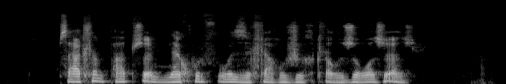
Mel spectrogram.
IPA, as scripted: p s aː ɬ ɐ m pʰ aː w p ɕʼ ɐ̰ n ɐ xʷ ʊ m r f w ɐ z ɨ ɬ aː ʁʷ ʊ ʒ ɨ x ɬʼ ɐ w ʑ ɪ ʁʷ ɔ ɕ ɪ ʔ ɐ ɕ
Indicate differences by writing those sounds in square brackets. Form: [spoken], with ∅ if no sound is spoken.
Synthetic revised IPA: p s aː ɬ ɐ m pʰ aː [∅] p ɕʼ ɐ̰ n ɐ xʷ ʊ [∅] r f w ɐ z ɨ ɬ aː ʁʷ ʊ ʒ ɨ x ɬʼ ɐ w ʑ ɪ ʁʷ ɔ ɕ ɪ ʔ ɐ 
